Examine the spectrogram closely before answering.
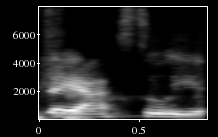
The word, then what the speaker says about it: diastole: Navina, do you want to, is distal and systole? Systole and distally, correct? It's diastole and systole. Diastole, okay. You've almost got it. Yes, diastole.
